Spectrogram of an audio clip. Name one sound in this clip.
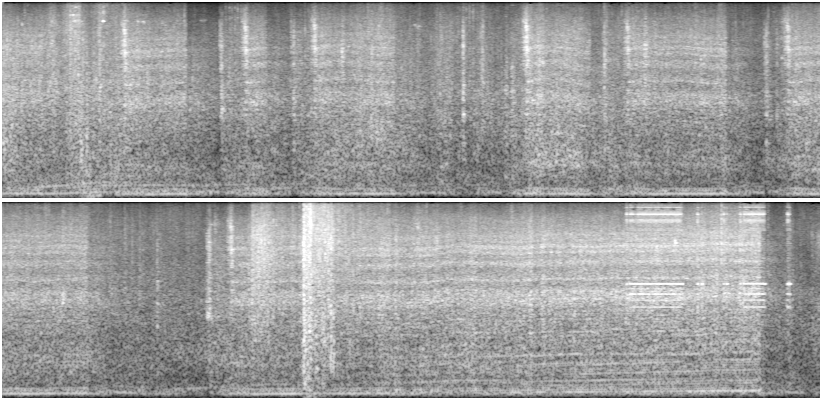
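Tyres rumble over gravel and dirt.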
